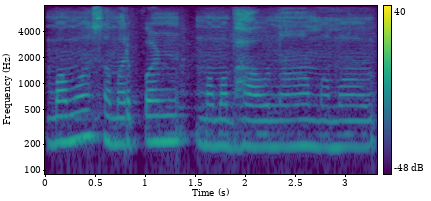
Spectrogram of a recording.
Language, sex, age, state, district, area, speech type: Sanskrit, female, 18-30, Maharashtra, Nagpur, urban, spontaneous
